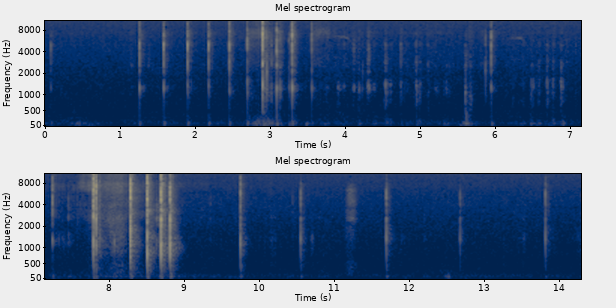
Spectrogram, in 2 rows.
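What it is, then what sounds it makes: Plastic cosmetic palette. Long nails and fingertips tap lightly on the clear plastic lid of a small, flat Revlon lip powder palette with a black plastic case, resting on a white surface. Quiet, sharp, bright clicks ring out one by one with pauses between them. Two faster, denser bursts of tapping and scratchy rattling come near the 3-second mark and again around 8 to 9 seconds.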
